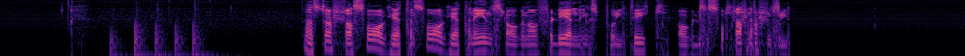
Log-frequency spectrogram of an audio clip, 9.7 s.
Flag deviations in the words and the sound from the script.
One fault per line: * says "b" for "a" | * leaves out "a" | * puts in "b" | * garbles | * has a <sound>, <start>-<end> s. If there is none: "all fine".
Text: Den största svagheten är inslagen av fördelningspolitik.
* has a thud, 1.1-2.7 s
* puts in "svagheten"
* garbles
